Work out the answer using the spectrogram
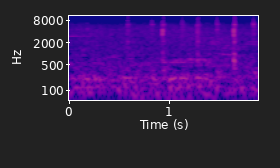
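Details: Yamaha Mio Soul i125 won't start: pressing the starter gives rapid sharp clicking with no cranking; the starter wire was pulled too tight, stretched by engine movement, and broke.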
